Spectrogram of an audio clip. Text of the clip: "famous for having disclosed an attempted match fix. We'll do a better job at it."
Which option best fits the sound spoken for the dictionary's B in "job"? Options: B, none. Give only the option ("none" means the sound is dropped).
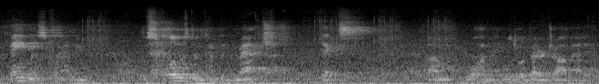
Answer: B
